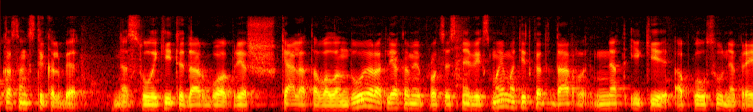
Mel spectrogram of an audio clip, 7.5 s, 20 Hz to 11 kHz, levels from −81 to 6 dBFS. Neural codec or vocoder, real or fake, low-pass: none; real; 7.2 kHz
